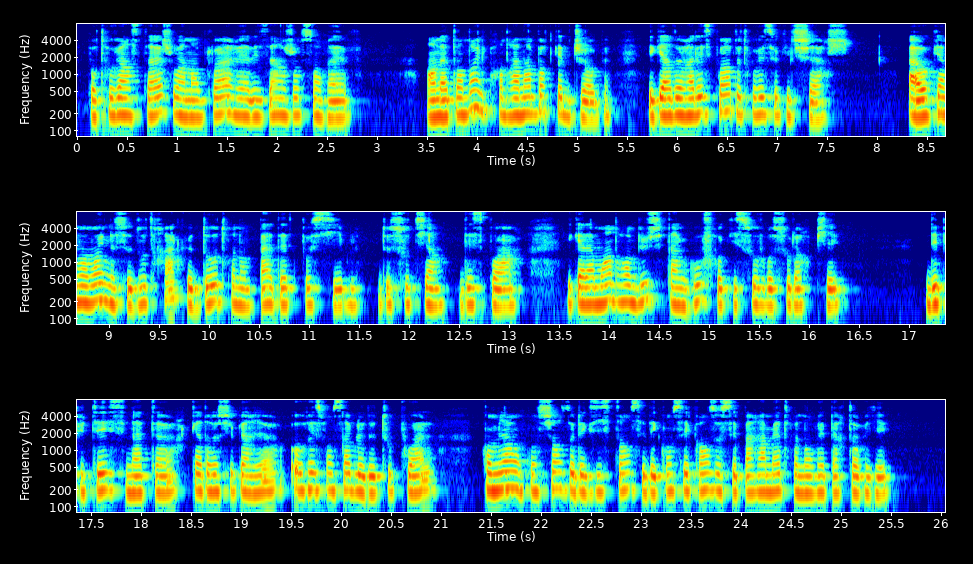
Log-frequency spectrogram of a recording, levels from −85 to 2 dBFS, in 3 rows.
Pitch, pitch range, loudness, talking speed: 185 Hz, 175-195 Hz, -21 LUFS, 180 wpm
